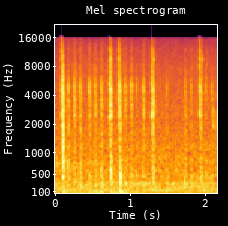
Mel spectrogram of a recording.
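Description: A quick, irregular run of sharp clicks and crackles, about a dozen in two seconds, starting suddenly.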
